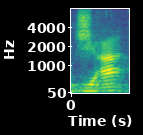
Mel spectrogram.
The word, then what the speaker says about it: JWT: The token is technically called a JWT, which is pronounced JOT for some reason. It's built of 3 pieces. The purple there is the algorithm and the type. So there's the JWT or JOT.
